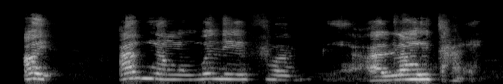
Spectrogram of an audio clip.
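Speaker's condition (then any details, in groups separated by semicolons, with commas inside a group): Cerebral palsy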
